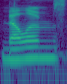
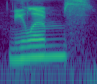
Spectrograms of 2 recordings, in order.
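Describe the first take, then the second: First: Nelims with first syllable like "Nell"; short E in Nelims. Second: Nelims with first syllable like "kneel"; long EE in Nelims. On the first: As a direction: say Nelims as NELL-umz, trying it out. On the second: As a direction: say Nelims as NEE-lumz, tentatively. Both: Real, not acted. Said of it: "going to say their last name wrong".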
